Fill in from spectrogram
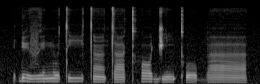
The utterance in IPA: ɗ ɪ˦˨ v ɪ˦ n ʊ˦ t iː˦ t ã˨ t a˨ kʰ ɔ˦ d͡ʒ ĩ˨ kʼ o˨ b aː˦˨

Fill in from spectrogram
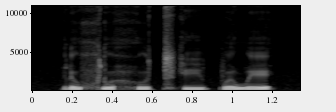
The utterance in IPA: ɾ ə xʷ ɾ ʌ h u t͡sʼ i p ə w e

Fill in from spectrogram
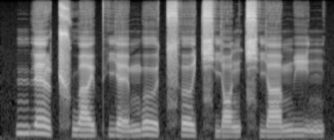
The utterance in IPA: m ɥ ɛ˥˨ ʈ͡ʂʰ w a˨˦ ɪ̯ pʰ j ɛ̰˨˩ m o˥˨ ʊ̯ t͡sʰ ɤ˥˨ t͡ɕʰ j ɑ˨˦ ŋ t͡ɕʰ j ä˨˦ m ḭ˨˩ n

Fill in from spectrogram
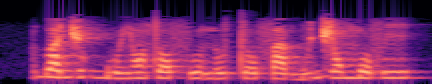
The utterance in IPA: b a˦ d͡ʒ u˧ ɡ͡b u˨ j ɔ̃˧ t ɔ˨ f u˨ n u˨ t o˨ f a˨ ɡ͡b u˨˦ d͡ʒ ɔ˧ m o˦ f i˦

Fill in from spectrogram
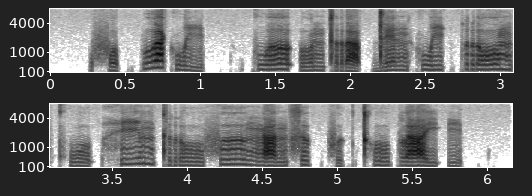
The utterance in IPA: f o˨˩ k̚ p u˥˩ a̯ k w i˨˩ t̚ | k w ɤː˥˩ ʔ u˧ n t r a˨˩ p̚ d e˦˥ n k w i˦˥ ʔ p r oː˥˩ m kʰ w u˨˩ ʔ h iː˥˩ m t r uː˧ f ɯː˥˩ ŋ a˦˥ n s ɯ˥˩ k̚ f ɯ˨˩ k̚ tʰ uː˧ p l aː˧ j ʔ i˨˩ t̚

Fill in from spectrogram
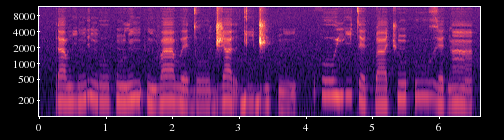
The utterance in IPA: ɾ a˨ β i˨ ŋ ɪ˦˨ ŋ oː˨ p ũ˨ l ĩ˦ ŋ f ĩ˨ v aː˦ v ɛ˨ d oː˨ d͡ʒ a˦˨ r ɡ i˦ d͡ʒ ɪ˦ kʷ ĩ˨ | f oː˦ j i˦ t ɛ˨ ɡ͡b a˨ t͡ʃ ũ˦ h uː˦ ɣ ɛ˨ ɡ ã˨

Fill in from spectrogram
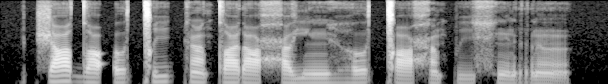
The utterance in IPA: t͡ʃ a dˤ ɑ ʔ ɤ ǀ i k ĩ tˤ e ɾ ɑ ħ ə j ĩ ɦ ɤ ǀ ɑ ħ ə̃ p i x ĩ r ə̃

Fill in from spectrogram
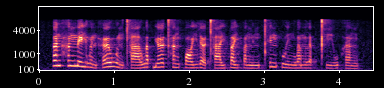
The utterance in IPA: ɐ˥ n h ɐ˥ ŋ m e˧ j w ɵ˨˩ n h œː˥ w ʊ˨˩ ŋ t̪ʰ aː˨˥ w ɐ˧ p̚ j œː˥ t̪ʰ ɐ˧ ŋ p ɔː˨˧ j l œː˨˩ t̪ʰ aː˨˧ j p ɐ˨ j p ɐ˨ ŋ ɪ˨˥ ŋ t̪ʰ ɪ˥ ŋ kʷ iː˨ n w ɐ˧ m l ɐ˨˥ p̚ t̪ʰ iː˨˧ w h ɐ˨ ŋ

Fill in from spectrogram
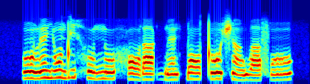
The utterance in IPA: ɔ̃˧ l ɛ̃˦ j ɔ̃˦ d i˦ h o˧ n o˧ h ɔ˨ ɾ a˧ ɡ͡b ɛ̃˨ k͡p ɔ˧ t ɔ̃˧ ʃ ã˨ w a˨ f ɔ̃˨˦

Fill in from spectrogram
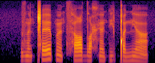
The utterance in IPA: z ɐ̃ ǁ ɛ p œ̃ t͡sʰ a dˤ ɛ x ɛ̃ pʲ u ǃ a mʲ ã

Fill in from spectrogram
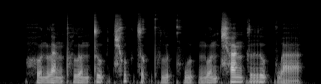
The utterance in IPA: h o˩˦ n l a˨˩ ŋ pʰ l o˩˦ n t u˦˥ ʔ t͡ɕʰ u˥˩ k̚ s o˨˩ k̚ pʰ l u˨˩ ʔ kʰ w u˨˩ ʔ ŋ o˦˥ n t͡ɕʰ a˥˩ ŋ k r u˥˩ ʔ k w aː˨˩

